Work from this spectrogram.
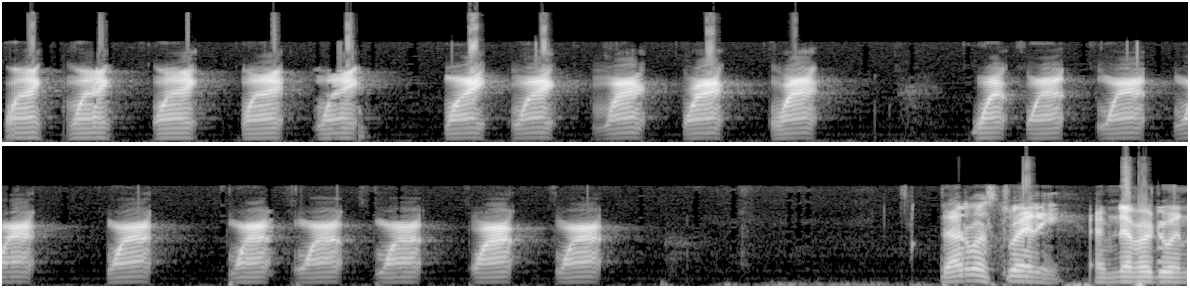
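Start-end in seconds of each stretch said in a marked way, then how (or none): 0.0-9.0 steady string of mock duck quacks; duck quacking. Streamer quacking twenty times for chat, rhythmic mock duck quacks. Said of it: "Can I crack twenty times?".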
